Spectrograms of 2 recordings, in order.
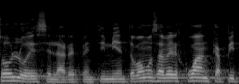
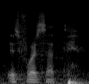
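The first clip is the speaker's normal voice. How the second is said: low, firm "Esfuérzate"; a hint of a stern teacher; lightly voiced Jesus; 4 semitones lower, slower than usual. Preacher voicing Jesus urging the man, lightly lowered. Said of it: "Jesús dijo".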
